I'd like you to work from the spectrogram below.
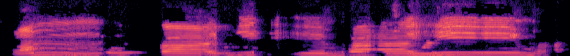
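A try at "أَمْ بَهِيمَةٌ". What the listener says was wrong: মা টান নেই আপু। আম বাহিমা।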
